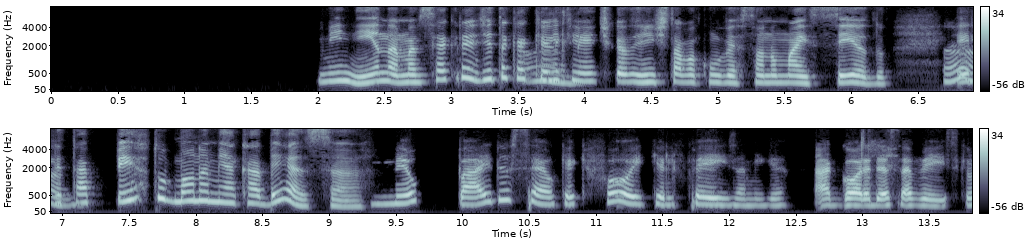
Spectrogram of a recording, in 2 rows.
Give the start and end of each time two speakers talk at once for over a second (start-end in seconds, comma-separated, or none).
none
